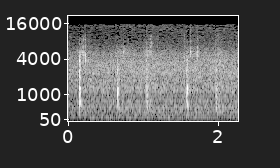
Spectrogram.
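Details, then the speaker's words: 2010 Shelby GT500 with low boost, supercharger belt off, pulley rocked by hand: five light sharp clicks from slight in-and-out shaft end play, judged normal (play taken up when warm); no grinding, pulley turns smoothly. "to me that's normal because any rotating shaft you have to have some in play it's gotta have some kind of play"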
